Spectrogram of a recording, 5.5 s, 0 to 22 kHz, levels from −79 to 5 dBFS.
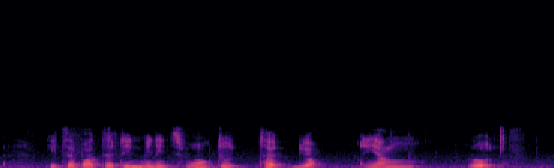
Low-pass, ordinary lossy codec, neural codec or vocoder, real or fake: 5.4 kHz; none; none; real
